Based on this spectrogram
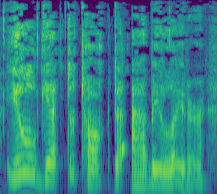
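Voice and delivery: put-on chatty elderly woman; old woman voice. A narrator's reading.

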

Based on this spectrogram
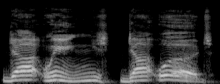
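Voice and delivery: muttered, but still voiced; Tormund. A narrator's reading. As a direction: grumble it as an ominous proverb. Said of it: "muttered Tormund".

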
